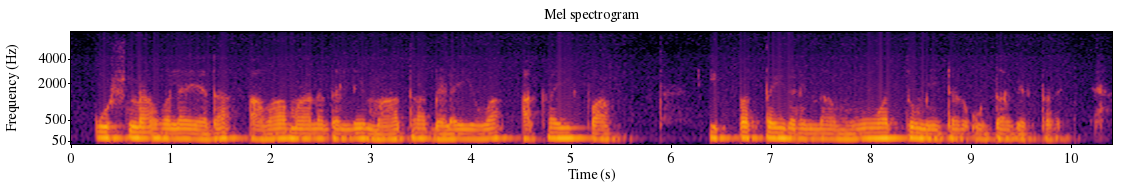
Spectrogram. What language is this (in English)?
Kannada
